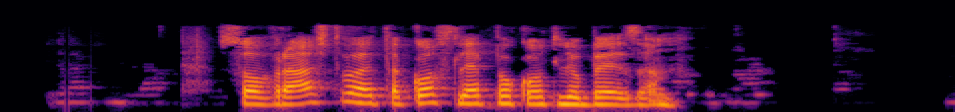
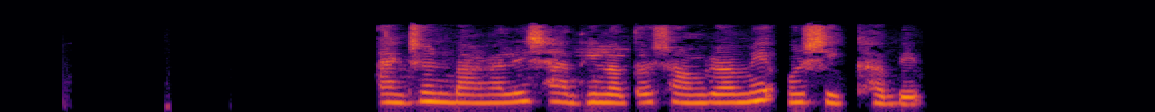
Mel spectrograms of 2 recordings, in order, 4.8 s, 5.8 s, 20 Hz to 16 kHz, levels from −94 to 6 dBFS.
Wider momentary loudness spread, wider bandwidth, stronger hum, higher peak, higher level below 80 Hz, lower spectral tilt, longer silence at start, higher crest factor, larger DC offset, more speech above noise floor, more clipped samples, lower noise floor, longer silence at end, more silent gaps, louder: about the same, 8 LU vs 6 LU; about the same, 8 kHz vs 8 kHz; neither; first, 0 dBFS vs -8 dBFS; first, -66 dBFS vs -72 dBFS; first, -5 dB/octave vs -2 dB/octave; second, 1.1 s vs 1.9 s; about the same, 18 dB vs 18 dB; neither; second, 34 dB vs over 67 dB; neither; second, -50 dBFS vs under -90 dBFS; first, 1.4 s vs 1.2 s; neither; first, -16 LUFS vs -23 LUFS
